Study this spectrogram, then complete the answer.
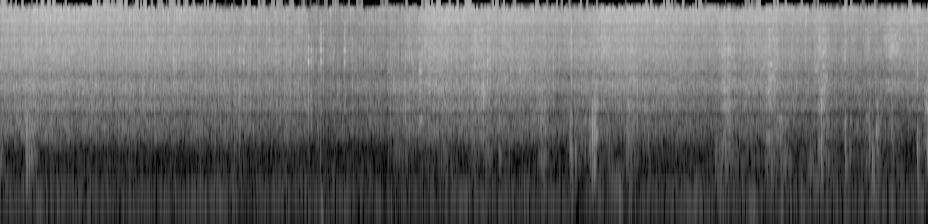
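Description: Ground spices frying in a pan with onion and spice paste, a steady broadband sizzle throughout with scattered stirring clicks and scrapes, close and continuous, no voices.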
